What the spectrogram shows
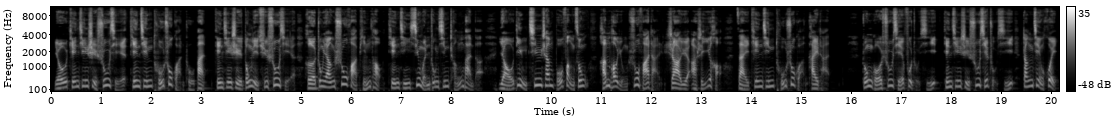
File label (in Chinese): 新闻样音稳重大气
